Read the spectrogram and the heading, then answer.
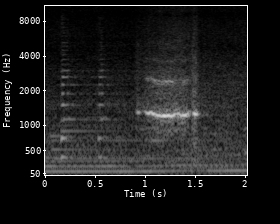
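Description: car driving away

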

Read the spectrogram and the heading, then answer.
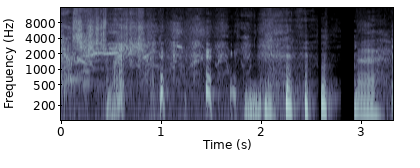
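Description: cat making noise

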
